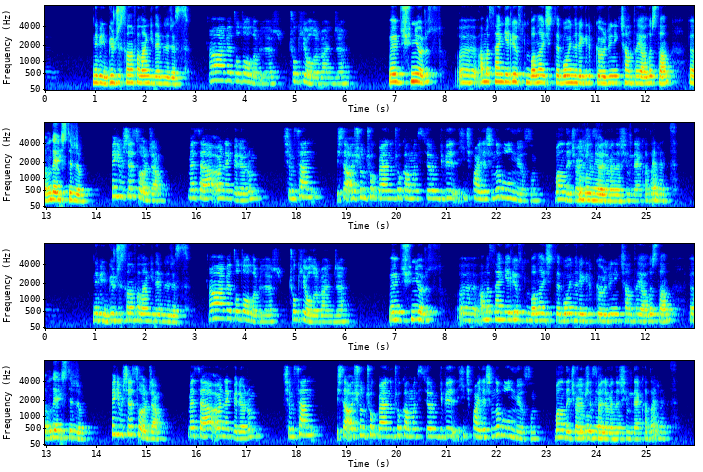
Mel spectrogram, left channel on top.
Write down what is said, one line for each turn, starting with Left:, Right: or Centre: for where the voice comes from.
Left: Ne bileyim Gürcistan'a falan gidebiliriz.
Right: Aa, evet o da olabilir. Çok iyi olur bence.
Left: Böyle düşünüyoruz. Ee, ama sen geliyorsun bana işte Boyner'e girip gördüğün ilk çantayı alırsan ben onu değiştiririm.
Right: Peki bir şey soracağım. Mesela örnek veriyorum. Şimdi sen işte ay şunu çok beğendim çok almak istiyorum gibi hiç paylaşımda bulunmuyorsun. Bana da hiç öyle
Left: Bulunmuyorum
Right: bir şey söylemedin
Left: evet.
Right: şimdiye kadar.
Left: Evet.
